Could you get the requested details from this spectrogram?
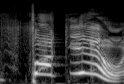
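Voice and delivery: very high, loud screech of retold outrage; mock furious yell. Host voices wife's aunt cursing him back, high mock-furious yell. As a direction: imitate an outraged relative yelling it. Aunt's angry reply in retold quarrel.

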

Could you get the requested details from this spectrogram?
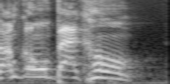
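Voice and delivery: high, huffy retort; lightly voiced angry Beetlejuice; mock angry little man. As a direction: voice him storming off in a huff. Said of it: "He goes".

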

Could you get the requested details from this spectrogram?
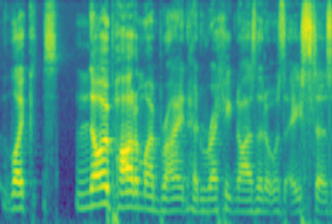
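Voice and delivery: ordinary talk

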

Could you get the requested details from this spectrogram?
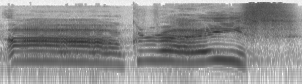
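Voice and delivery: high, loud shouted call of a name; yelling his sister's name across the house; child's shout. Retold or imitated. Son yelling at sister after a fall, high loud shout. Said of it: "Reuben going".

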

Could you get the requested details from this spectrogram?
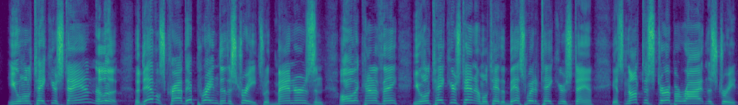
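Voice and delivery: rallying the church to speak up, fervent preaching. Acted. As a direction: preach it hard to the crowd. Preaching at full force.

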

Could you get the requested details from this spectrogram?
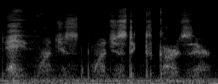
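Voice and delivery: unvoiced whisper, mock handler aside. Co-host whispering the handler's aside to Tony. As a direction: hiss it under the breath to Tony.

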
